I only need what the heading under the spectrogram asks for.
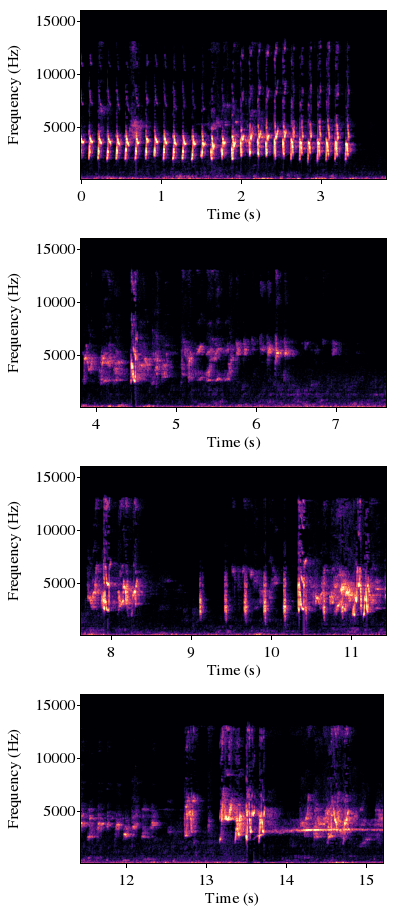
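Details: Molting lovebird delivering its 'ambrol' chatter in the erratic 'konslet' style: a fast, even run of high ticking notes for about three seconds, then broken bursts of shrill, squeaky chirps and twitters with brief pauses.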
